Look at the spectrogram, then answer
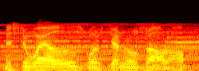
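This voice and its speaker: A man narrating and announcing a radio show in a measured, dramatic, formal 1940s style. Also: a little high, animated. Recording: tinny old radio broadcast. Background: loud orchestral music.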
